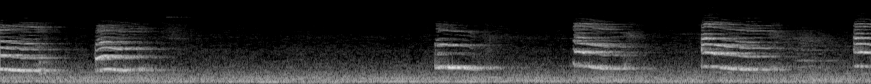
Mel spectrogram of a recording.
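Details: Young male street cat's mating call toward a female in heat: two quick meows, a pause of about two seconds, then four more loud falling meows, over low background noise.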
